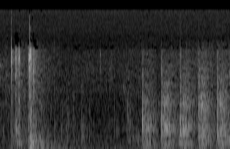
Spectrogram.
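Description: Knocking on a door: a couple of sharp raps, a brief pause, then a quick, evenly spaced series of four or five firm knocks, fairly loud with no voices.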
